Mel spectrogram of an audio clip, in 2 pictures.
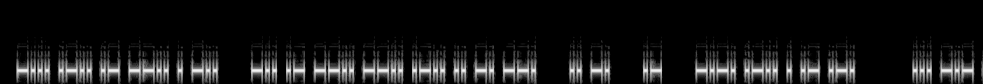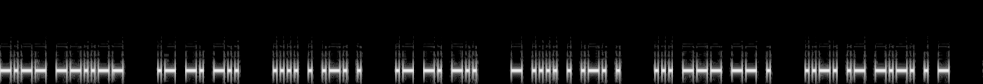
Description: Morse code, heard as a keyed tone, about 34 wpm, 650 Hz. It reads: BLAZED DAZZLING IN A CLEAR SKY, AND HERE AND THERE SOME FACET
